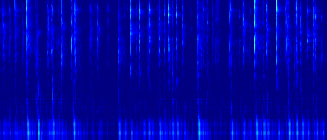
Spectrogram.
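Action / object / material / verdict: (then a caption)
tap / plastic computer keyboard / plastic / none. Long natural nails and fingertips rapidly type on a full-size black plastic computer keyboard with hollow keys. The result is a dense run of sharp, bright, hollow clicks and taps over a steady low rumble, with very little ring after each keystroke.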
